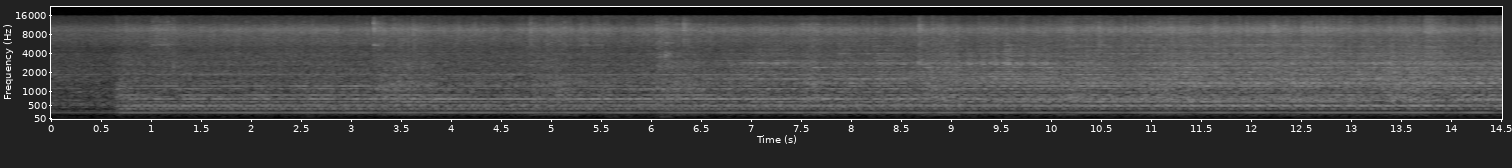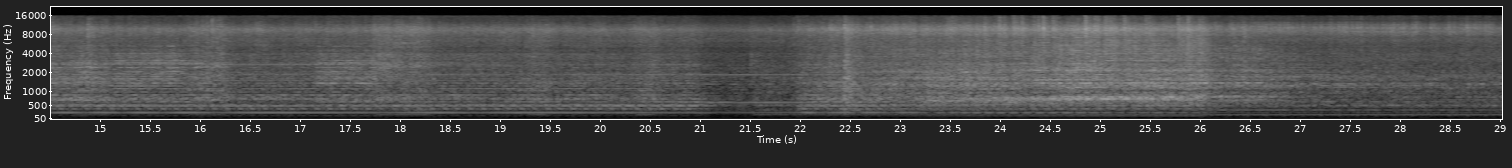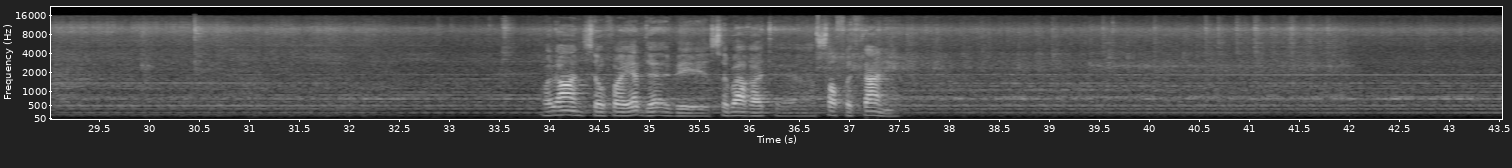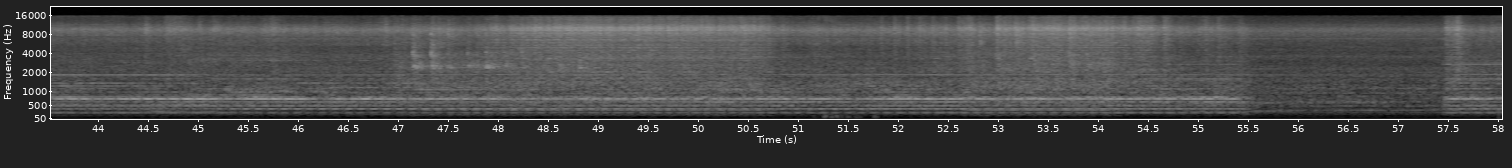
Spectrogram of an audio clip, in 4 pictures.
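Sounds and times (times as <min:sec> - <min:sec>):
electric motors whirring: 0:00.0 - 0:58.0.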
